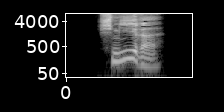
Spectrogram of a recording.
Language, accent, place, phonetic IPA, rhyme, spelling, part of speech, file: German, Germany, Berlin, [ˈʃmiːʁə], -iːʁə, schmiere, verb, De-schmiere.ogg
- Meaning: inflection of schmieren: 1. first-person singular present 2. singular imperative 3. first/third-person singular subjunctive I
